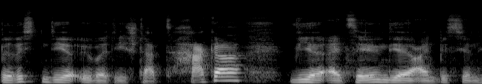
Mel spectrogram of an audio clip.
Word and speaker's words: Jaca: Jaca schreibt sich J-A-C-A. Wir haben gelernt, dass das J als H ausgesprochen wird, relativ hart.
